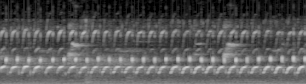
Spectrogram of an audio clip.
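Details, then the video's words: Canary repeating a clear chirping note about three times a second in a steady even series, with a few higher notes slipped in; faint hum behind. "اجمل غناء لطائر الكناري تغريد الكناري روعة"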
